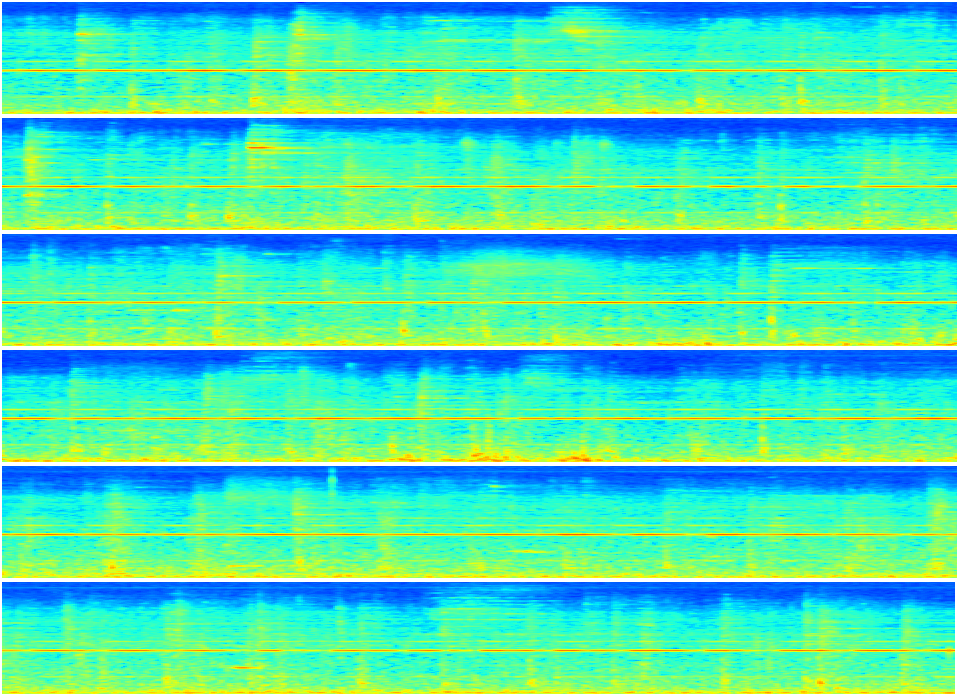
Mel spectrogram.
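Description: Freight train cars (boxcars and covered hoppers) rolling steadily past through a grade crossing, their wheels clacking over the rails. A steady high-pitched tone sounds throughout.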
